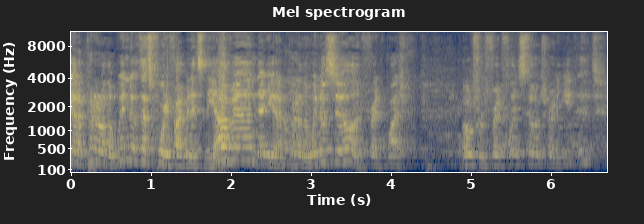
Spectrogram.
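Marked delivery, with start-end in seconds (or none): none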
